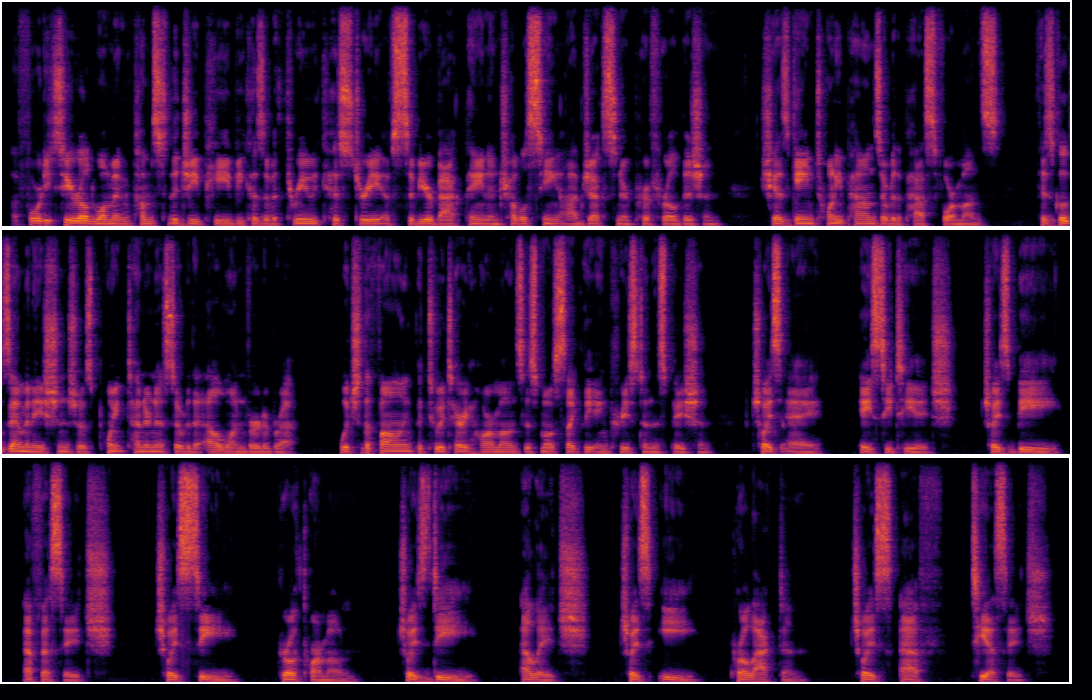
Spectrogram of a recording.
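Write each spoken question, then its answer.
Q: Which of the following pituitary hormones is most likely increased in this patient?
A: A: ACTH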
